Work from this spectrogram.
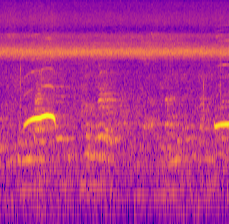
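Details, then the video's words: A young female monkey cries for her mother while left with her gentle grandmother: a strong, smooth, rising whistled call, a quiet gap, then another level whistle starting at the end. A steady high hiss runs throughout. "Baby monkey screams loudly, calling for her mom when left alone with her gentle grandma"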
